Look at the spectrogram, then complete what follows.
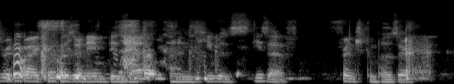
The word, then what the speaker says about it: Bizet: Yeah, it's actually Bizet is, if we're pronouncing correctly, because it's French, right? So you don't have that T at the end.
